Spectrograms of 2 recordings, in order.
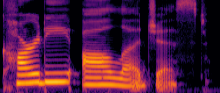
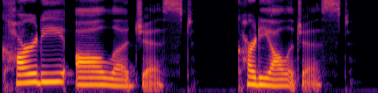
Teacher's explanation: The stress falls on the third syllable. Ol. Five syllables.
